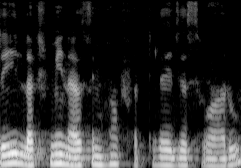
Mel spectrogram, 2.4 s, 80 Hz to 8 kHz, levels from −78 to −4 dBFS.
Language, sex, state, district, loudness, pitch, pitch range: Telugu, male, Andhra Pradesh, Anantapur, -18 LUFS, 140 Hz, 130-155 Hz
